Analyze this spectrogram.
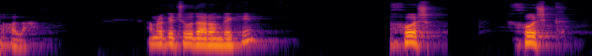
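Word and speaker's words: खुश्क: খুশক, খুশক, খর নিচে ফুটা থাকাতে এর উচ্চারণটা খার মতো হবে, আরবি খা গলা থেকে আসবে।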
